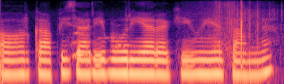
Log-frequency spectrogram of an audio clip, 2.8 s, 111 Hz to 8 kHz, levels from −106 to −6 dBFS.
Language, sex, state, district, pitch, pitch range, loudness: Hindi, female, Haryana, Rohtak, 190 Hz, 185-195 Hz, -20 LUFS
